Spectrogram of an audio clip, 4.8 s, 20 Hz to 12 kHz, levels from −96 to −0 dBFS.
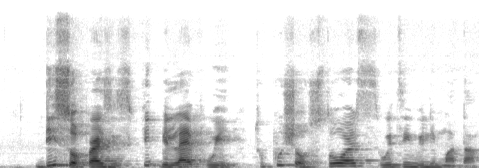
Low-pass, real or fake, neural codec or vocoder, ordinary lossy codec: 10.8 kHz; real; none; none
